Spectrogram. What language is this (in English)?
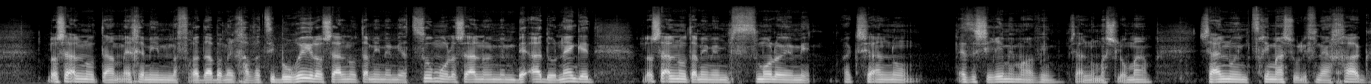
Hebrew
